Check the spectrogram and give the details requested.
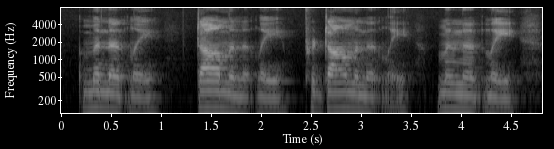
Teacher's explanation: these are reduced vowels so I'm not saying a clear Min I'm not using an i or an a vowel for these they're just going to be short minant dominantly predominantly minant so I'm barely using a vowel there · I'm barely using a vowel there at all I'm almost going right from the m to the N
